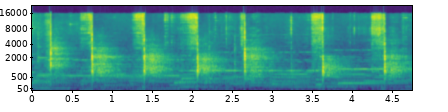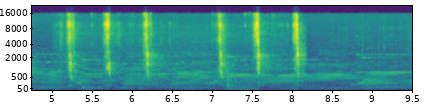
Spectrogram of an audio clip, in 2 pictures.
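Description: Kitchen knife chopping eggplant, garlic and scallions on a wooden cutting board: about a dozen crisp knocks of the blade on the board, roughly one every half second, ending near the end.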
